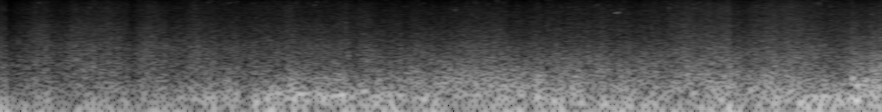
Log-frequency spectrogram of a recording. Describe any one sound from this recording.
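Fat bike tyres roll and crunch over sand.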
